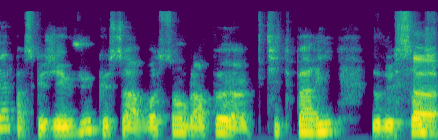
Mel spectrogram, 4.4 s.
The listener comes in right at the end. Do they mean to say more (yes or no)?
no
